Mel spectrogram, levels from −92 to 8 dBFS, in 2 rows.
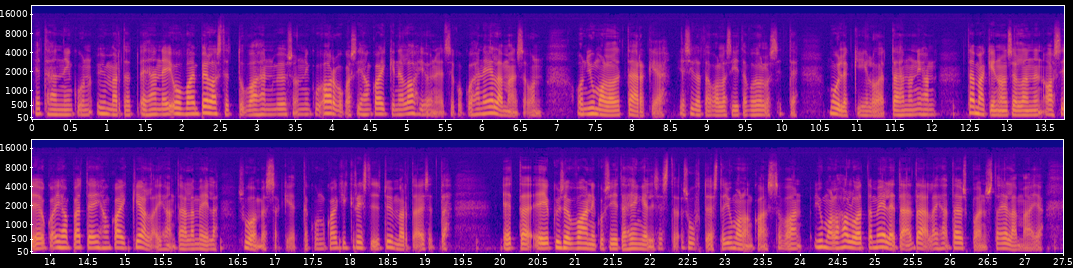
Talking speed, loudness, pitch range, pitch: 180 wpm, -23 LUFS, 165-195 Hz, 180 Hz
